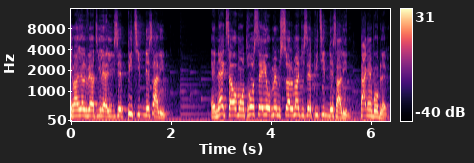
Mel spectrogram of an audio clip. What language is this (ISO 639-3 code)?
fra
